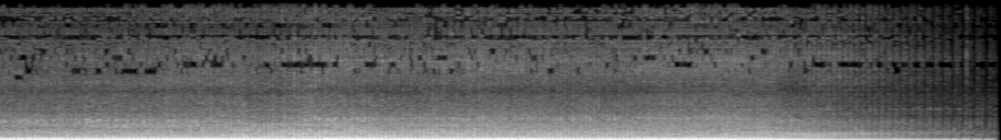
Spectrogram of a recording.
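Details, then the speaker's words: Craftsman riding mower, hot-wired to get past wiring faults, running: steady low thumping at about four beats a second, then a smooth wind-down. It drives forward and backward, but turning the PTO on or releasing a held button kills it; wiring gremlins are suspected. "Okay, success. It runs, it moves forward and backwards, but I turn the PTO on, kills it."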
